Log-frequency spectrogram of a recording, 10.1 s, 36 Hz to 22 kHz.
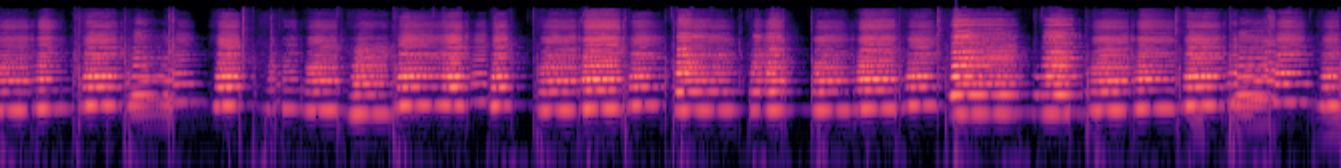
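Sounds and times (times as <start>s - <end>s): accordion playing a waltz: 0.0s - 10.0s.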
